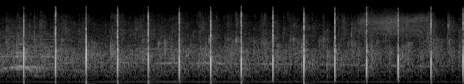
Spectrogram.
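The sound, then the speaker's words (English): A church audience at a Sunday worship service claps together in steady unison, sharp crisp claps landing on a regular beat roughly three times a second, with a faint low hum underneath and no talking. “Wait for it, and then we'll clap.”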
